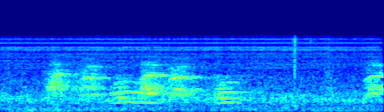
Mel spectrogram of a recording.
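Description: Clay-colored Thrush giving short, rich, mellow warbled phrases, about one each second, over a steady background hiss.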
